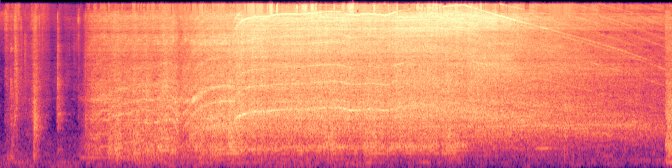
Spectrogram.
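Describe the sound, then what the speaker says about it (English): A power drill boring out metal on a go-kart, a few short taps at first, then a sustained high-pitched whirring grind that rises in pitch and holds steady for several seconds before easing off. "I'm going to drill it out."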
